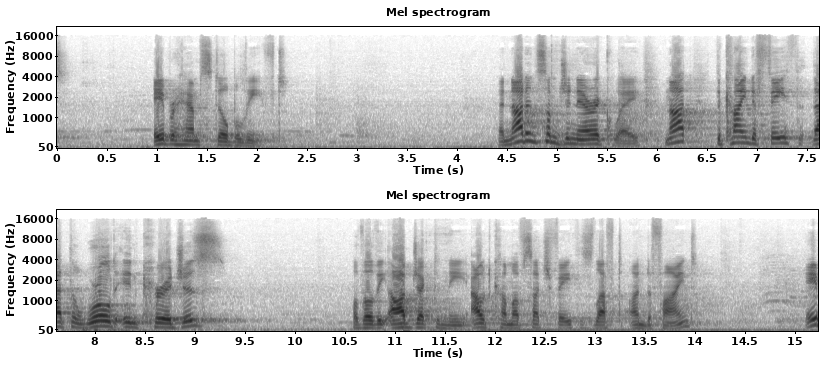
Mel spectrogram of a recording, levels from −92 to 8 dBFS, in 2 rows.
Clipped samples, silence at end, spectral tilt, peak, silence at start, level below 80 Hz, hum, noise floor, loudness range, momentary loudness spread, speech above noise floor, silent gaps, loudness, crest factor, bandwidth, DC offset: under 0.1%; 0 s; -5 dB/octave; -2 dBFS; 0 s; -40 dBFS; none; -46 dBFS; 6 LU; 13 LU; 28 dB; none; -18 LUFS; 16 dB; 16.5 kHz; under 0.1%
